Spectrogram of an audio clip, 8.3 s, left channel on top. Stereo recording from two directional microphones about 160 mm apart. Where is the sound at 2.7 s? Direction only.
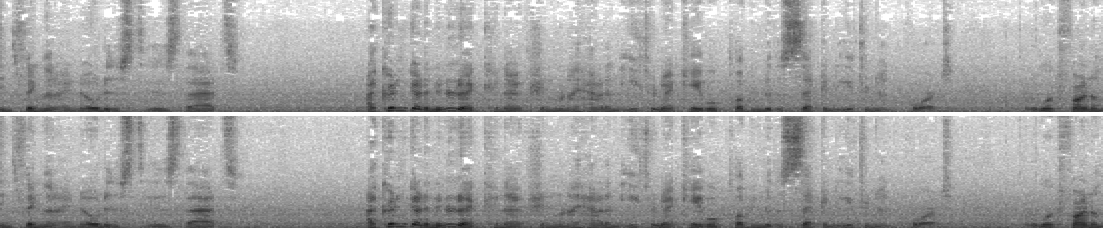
5° right (ahead or behind).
